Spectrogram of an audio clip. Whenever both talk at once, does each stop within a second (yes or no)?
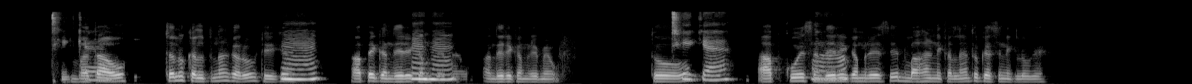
yes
